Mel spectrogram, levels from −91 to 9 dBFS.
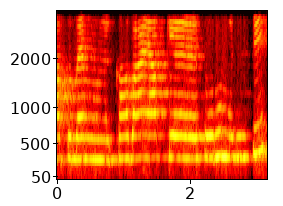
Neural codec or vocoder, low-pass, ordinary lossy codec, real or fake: none; 3.6 kHz; none; real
